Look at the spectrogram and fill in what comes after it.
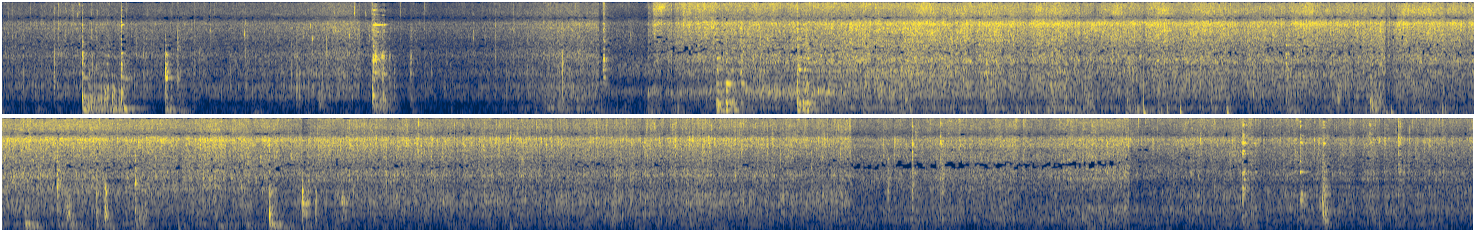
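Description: Onions and vegetables frying in hot oil in a kadai, stirred with a steel ladle that scrapes and knocks against the pan. About six seconds in, the sizzle jumps much louder and stays at a steady hiss, with a knock of the ladle now and then.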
